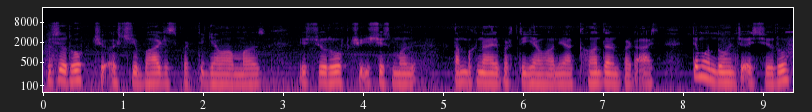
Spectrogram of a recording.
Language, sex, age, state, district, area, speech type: Kashmiri, male, 30-45, Jammu and Kashmir, Srinagar, urban, spontaneous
